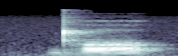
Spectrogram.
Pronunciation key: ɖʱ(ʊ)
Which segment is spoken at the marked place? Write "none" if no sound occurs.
ɔ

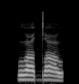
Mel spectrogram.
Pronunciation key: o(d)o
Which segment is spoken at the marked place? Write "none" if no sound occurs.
dˤ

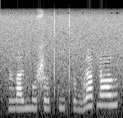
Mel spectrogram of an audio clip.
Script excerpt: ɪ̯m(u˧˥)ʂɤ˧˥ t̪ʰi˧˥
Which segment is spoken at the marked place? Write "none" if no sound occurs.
u˧˥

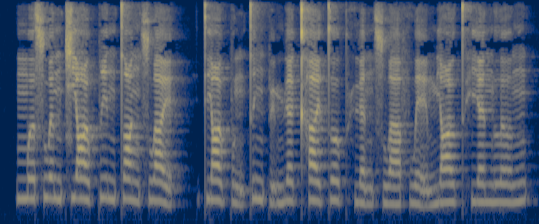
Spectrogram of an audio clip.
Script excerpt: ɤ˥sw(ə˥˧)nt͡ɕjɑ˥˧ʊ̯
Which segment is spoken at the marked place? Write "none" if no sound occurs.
ə˥˧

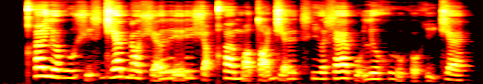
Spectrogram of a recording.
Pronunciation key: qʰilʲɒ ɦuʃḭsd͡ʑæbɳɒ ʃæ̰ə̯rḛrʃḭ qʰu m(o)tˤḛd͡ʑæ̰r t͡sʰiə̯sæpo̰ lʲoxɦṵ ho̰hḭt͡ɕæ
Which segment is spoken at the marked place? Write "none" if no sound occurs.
o̰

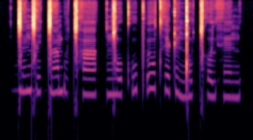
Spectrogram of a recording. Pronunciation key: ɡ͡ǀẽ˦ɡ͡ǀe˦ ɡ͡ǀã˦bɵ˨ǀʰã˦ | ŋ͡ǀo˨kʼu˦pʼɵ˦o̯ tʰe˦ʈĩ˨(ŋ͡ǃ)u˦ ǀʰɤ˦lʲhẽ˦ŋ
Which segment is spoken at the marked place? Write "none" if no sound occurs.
ŋ͡ǃ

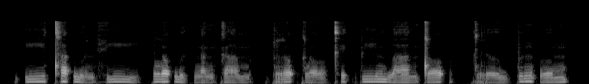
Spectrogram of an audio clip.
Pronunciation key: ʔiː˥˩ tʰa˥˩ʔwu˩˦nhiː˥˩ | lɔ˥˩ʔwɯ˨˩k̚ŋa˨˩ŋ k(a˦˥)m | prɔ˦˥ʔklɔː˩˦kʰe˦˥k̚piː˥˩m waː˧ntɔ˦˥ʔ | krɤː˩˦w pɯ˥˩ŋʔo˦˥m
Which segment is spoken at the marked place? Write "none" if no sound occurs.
a˧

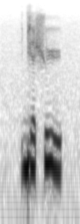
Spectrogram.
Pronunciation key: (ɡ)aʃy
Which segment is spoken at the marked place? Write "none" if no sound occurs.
ɡʲ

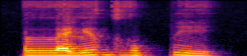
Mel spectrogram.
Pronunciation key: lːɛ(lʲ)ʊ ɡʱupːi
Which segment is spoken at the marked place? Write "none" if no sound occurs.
lʲ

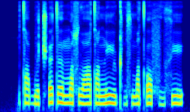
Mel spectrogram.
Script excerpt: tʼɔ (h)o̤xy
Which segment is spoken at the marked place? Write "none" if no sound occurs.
f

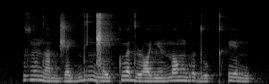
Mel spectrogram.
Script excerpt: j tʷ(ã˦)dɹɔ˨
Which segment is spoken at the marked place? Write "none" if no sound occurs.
a˦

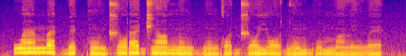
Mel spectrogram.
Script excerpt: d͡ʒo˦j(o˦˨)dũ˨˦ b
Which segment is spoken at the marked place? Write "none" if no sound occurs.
o˦˨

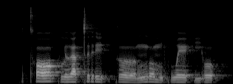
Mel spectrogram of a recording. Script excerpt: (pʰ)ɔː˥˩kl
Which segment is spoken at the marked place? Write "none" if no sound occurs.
tʰ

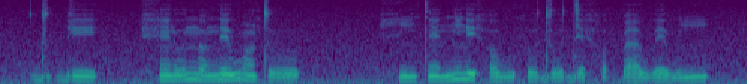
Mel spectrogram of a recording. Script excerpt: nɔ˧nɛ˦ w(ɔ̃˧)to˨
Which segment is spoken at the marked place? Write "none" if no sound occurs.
ɔ̃˧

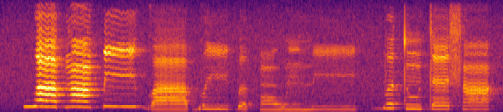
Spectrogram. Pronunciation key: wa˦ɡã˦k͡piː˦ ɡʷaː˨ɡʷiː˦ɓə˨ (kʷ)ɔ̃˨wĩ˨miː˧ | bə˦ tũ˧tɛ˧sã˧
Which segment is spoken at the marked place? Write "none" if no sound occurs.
k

